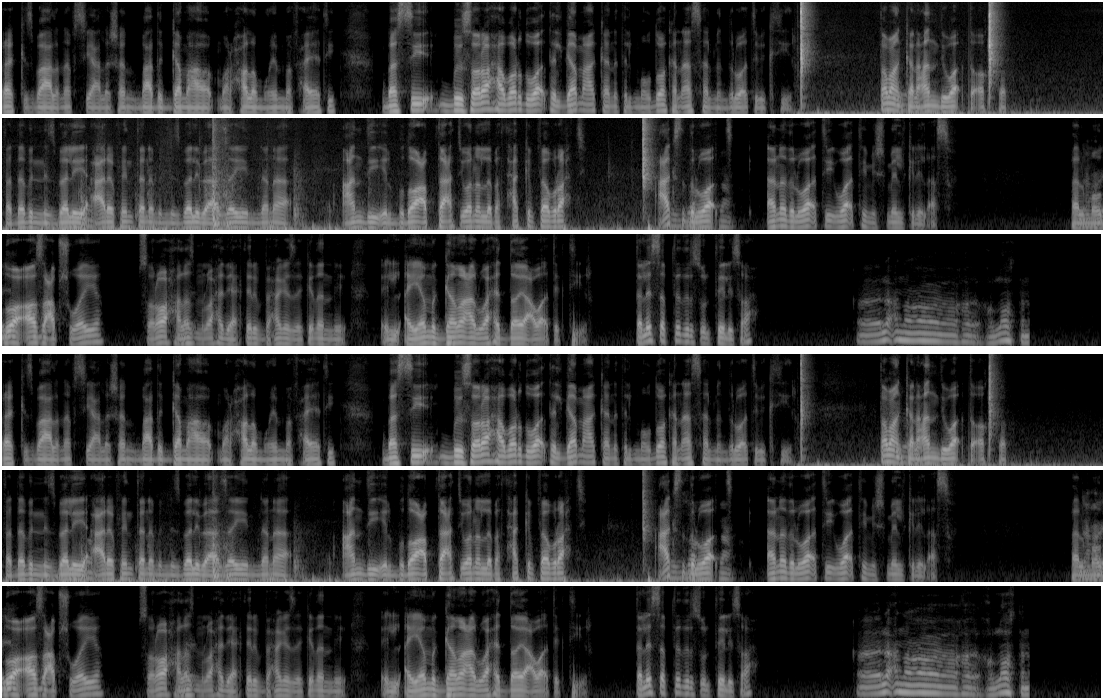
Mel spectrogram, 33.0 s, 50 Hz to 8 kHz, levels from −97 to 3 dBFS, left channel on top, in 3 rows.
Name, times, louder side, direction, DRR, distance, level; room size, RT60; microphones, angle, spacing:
voice 1, 0.0-7.9 8.8-10.1 11.1-13.9 14.4-16.7 17.6-18.2 18.7-20.5 21.7-23.0 23.4-25.5 25.8-27.9 28.4-29.5, left 1 dB, 5° left, 0.4 m, -40 dB
sound 1, 7.9-18.3, left 11 dB, 60° left, 1.3 m, -42 dB
voice 2, 8.8-9.2 11.5-11.9 17.7-18.3 21.8-22.5 23.8-24.0 30.6-32.3, right 3 dB, 40° right, 1.0 m, -47 dB
head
